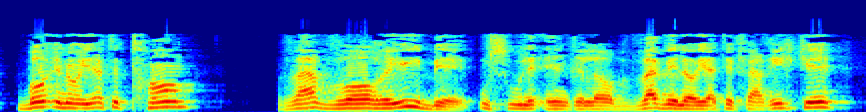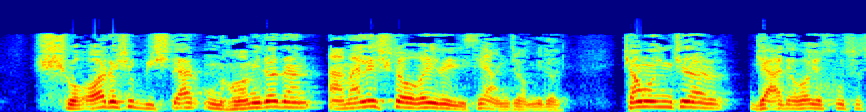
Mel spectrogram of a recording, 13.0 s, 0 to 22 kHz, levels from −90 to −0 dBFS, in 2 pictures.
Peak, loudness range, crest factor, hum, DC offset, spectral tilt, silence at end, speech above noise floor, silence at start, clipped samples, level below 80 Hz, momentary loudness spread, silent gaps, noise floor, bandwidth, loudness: 0 dBFS; 2 LU; 14 dB; none; under 0.1%; -6 dB/octave; 0 s; 58 dB; 0.15 s; under 0.1%; -56 dBFS; 10 LU; none; -71 dBFS; 6.6 kHz; -14 LUFS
